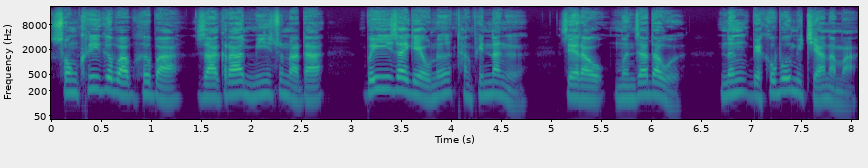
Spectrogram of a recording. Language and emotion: Bodo, neutral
